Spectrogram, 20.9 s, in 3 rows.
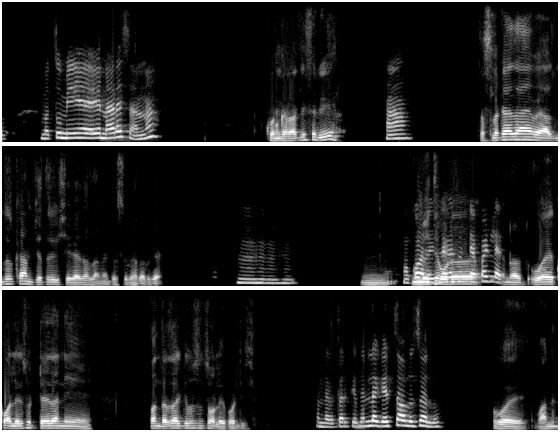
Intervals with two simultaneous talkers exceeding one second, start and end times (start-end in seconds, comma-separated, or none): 11.9-13.2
